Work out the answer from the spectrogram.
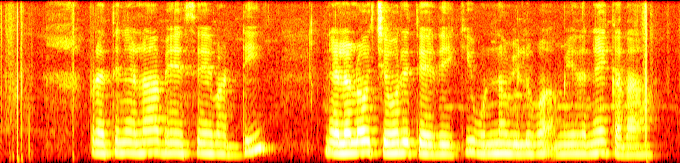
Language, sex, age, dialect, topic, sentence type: Telugu, female, 51-55, Southern, banking, question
